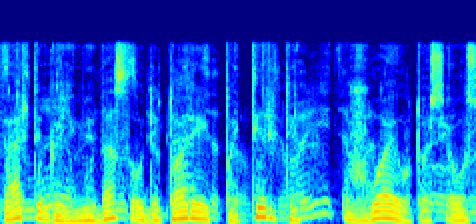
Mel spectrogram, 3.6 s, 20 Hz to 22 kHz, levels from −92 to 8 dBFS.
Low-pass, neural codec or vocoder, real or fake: 9.9 kHz; vocoder, 22.05 kHz, 80 mel bands, Vocos; fake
